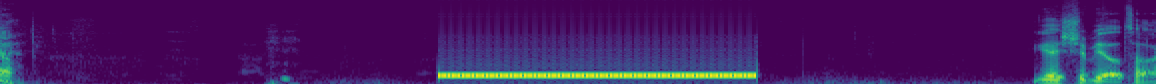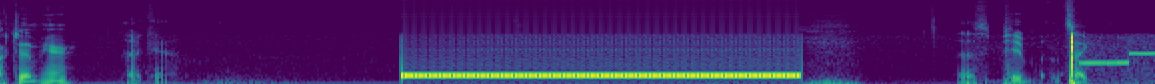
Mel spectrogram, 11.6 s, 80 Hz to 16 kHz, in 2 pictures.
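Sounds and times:
telephone dial tone: 0:02.2 - 0:03.8, 0:07.8 - 0:09.8
speech: 0:05.2 - 0:06.8, 0:10.6 - 0:11.4.

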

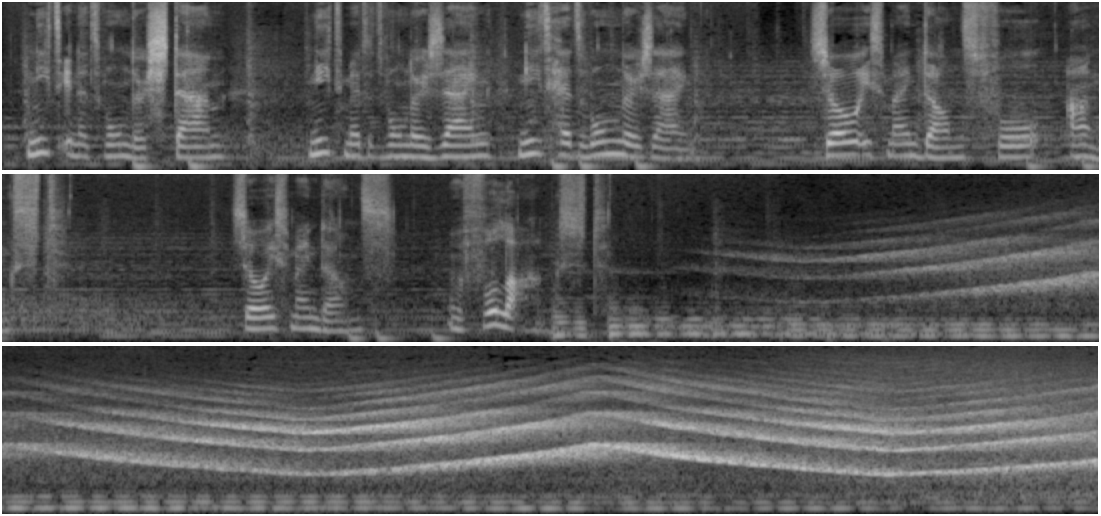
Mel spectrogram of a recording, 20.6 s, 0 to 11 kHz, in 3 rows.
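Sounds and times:
speech: 0:00.1 - 0:07.3, 0:08.3 - 0:12.8
ambulance siren wailing: 0:10.6 - 0:20.5.

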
